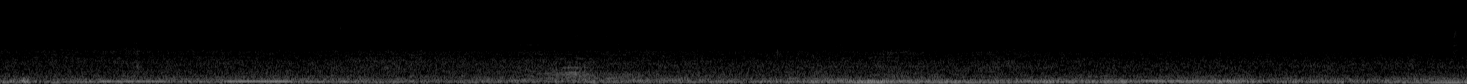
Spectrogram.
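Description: Steady low rumble and hiss of outdoor background noise, with a short bird call about five to six seconds in.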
